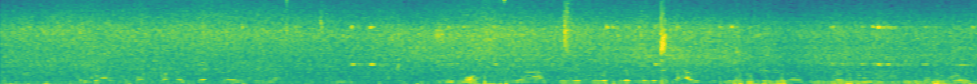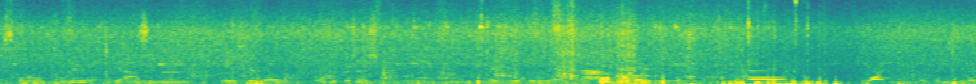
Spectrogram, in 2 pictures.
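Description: A horse's hooves thud softly on sand.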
